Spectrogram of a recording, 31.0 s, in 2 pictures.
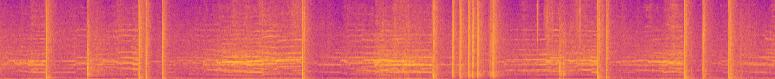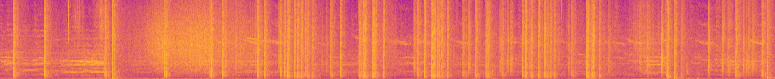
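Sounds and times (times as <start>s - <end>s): firework shells bursting: 15.8s - 31.0s
crackling hiss: 16.0s - 31.0s.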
